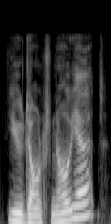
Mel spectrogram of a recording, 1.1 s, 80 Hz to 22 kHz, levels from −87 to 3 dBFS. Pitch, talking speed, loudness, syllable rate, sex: 160 Hz, 215 wpm, -14 LUFS, 4.3 syllables/s, male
